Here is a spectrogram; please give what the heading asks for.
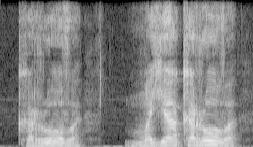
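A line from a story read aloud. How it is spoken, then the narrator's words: Timid. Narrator (Russian): робко проговорил Костырьков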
